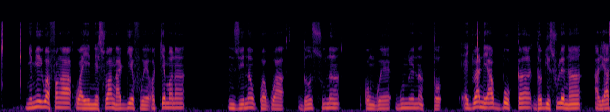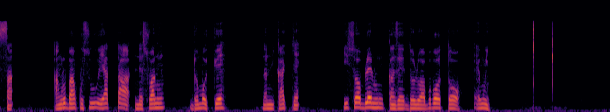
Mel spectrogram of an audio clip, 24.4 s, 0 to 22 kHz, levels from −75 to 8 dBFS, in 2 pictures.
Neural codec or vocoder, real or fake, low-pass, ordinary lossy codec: vocoder, 22.05 kHz, 80 mel bands, WaveNeXt; fake; 9.9 kHz; none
